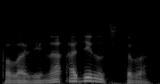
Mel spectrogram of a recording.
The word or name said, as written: polovina 11-ogo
